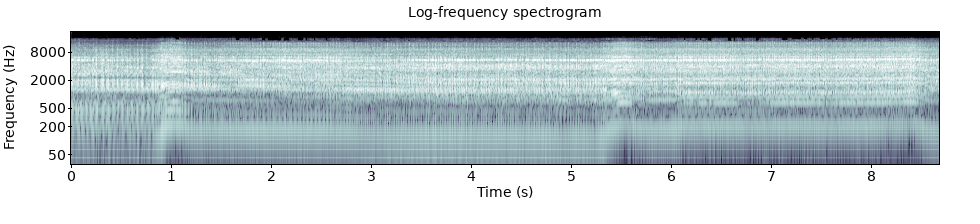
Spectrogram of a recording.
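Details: RC nitro car engine, bought new about 6 months ago, unused for a month and hard to start; after fitting a new glow plug and fresh fuel and adjusting the high-speed, low-speed and idle needles, the high buzzy engine blips twice and holds steady revs without stumbling. Normal running.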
